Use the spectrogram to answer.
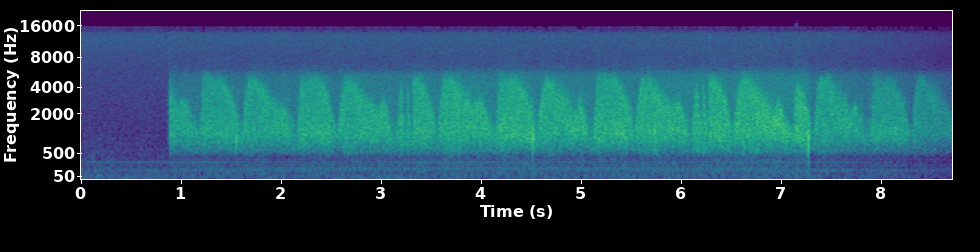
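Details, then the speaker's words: Continuous-wave Doppler across the tricuspid valve from the apical position in congenital severe tricuspid stenosis: valve area 0.9 cm², early diastolic velocity 2 m/s (gradient 16 mmHg), regurgitation velocity 1.8 m/s; right atrium markedly enlarged, leaflets thickened and immobile. "This patient has congenital severe tricuspid stenosis."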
